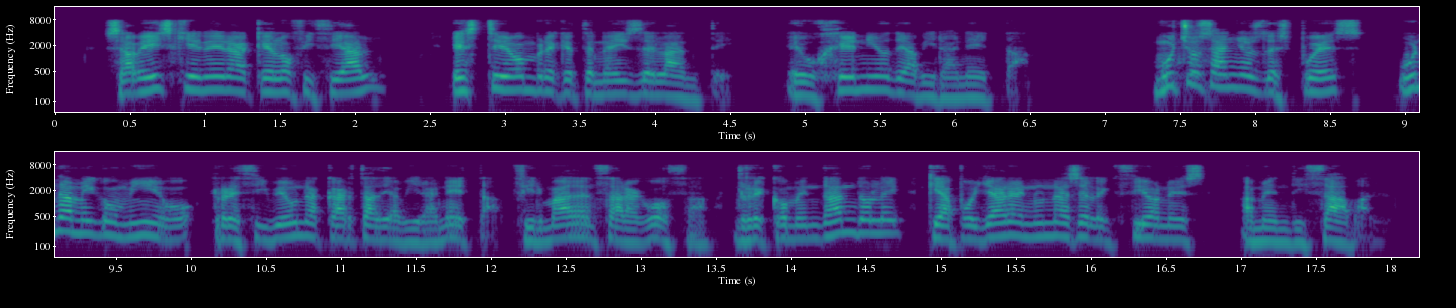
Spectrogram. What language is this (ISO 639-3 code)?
spa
